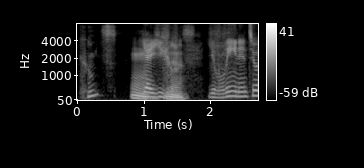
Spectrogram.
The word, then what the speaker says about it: Koontz: it again aaron b koontz yeah you you lean into it and you're like way over pronouncing the o yeah like you're so interesting your mouth is like rounding around the o yeah i it's so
